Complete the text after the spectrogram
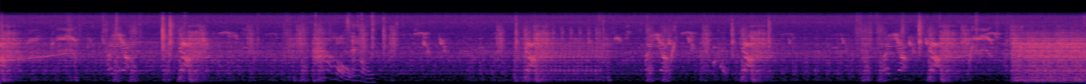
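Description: Sword swipes and hit effects ring out sharply from a video game.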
